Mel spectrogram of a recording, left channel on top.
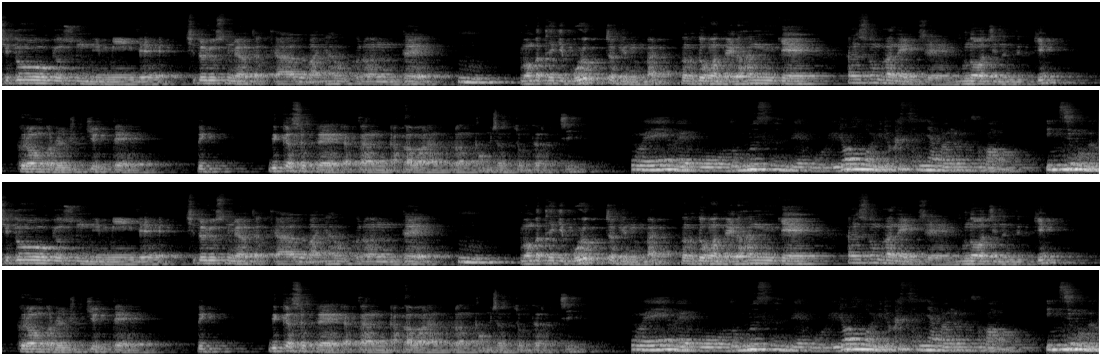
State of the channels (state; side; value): identical; both; correlation 1.00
